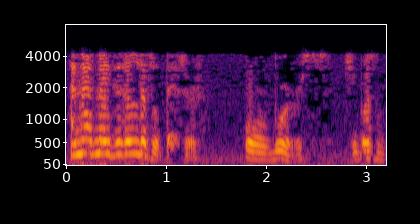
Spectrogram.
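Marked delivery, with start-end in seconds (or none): none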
